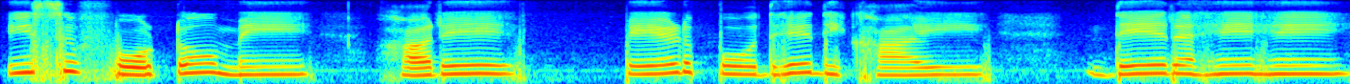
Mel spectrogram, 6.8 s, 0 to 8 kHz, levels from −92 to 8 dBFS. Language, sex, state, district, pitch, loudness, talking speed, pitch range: Hindi, female, Madhya Pradesh, Dhar, 255 Hz, -16 LUFS, 90 wpm, 240-270 Hz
